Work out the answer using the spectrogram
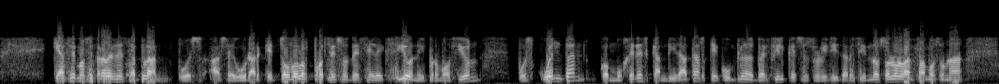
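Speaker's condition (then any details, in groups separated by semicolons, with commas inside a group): No condition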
